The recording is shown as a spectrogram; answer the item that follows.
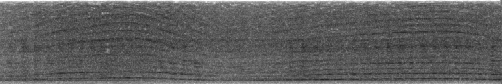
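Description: Buttermilk pancake batter is whipped with a small electric mixer, a steady whirring motor hum that wavers in pitch midway and then picks up slightly, running alone without talk.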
